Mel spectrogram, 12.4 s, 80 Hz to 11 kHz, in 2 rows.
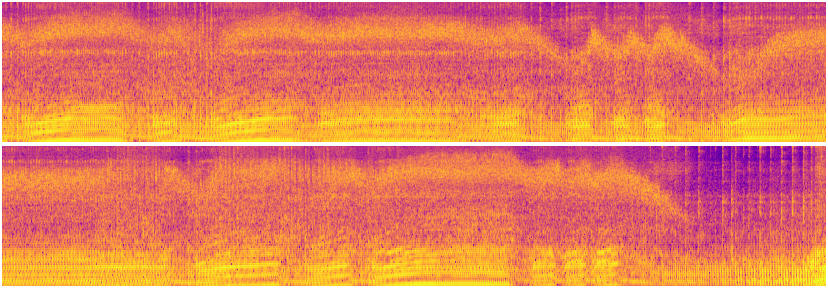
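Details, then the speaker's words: New Echo SRM225 two-stroke trimmer with speed-feed head, freshly started on a 100°F day, buzzes high and clean, revving up and dropping back smoothly with no misfire; owner notes a possible slight rattle; otherwise healthy running. "This Echo though, guys, I'm pretty pleased with this, and just listen to that sound."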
